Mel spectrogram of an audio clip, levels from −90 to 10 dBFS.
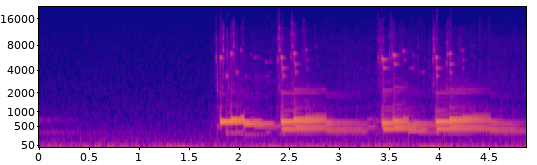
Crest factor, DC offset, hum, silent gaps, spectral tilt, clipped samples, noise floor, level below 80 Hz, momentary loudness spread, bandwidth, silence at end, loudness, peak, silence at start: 16 dB; under 0.1%; none; none; -2.5 dB/octave; under 0.1%; -53 dBFS; -56 dBFS; 12 LU; 16.5 kHz; 0 s; -30 LUFS; -16 dBFS; 0.1 s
